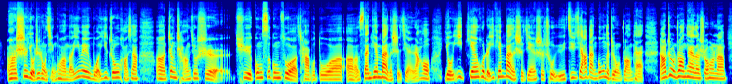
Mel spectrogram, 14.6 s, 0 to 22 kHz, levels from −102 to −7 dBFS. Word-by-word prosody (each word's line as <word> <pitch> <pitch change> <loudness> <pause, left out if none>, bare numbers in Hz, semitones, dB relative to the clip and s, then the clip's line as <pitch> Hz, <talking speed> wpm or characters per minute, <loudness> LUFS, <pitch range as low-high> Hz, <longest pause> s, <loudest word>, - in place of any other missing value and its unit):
呃， 195 +3 +2
是 275 +7 +4
有 215 - +4
这 200 - -2
种 190 -2 -2
情 - - -6
况 165 -4 -3
的。 150 0 -4
因 245 +5 -4
为 255 -3 +3
我 180 -8 -2
一 220 +4 -7
周 220 +2 +2
好 175 - -5
像， 185 0 -1 0.4
呃， 180 -2 +2
正 225 +7 -1
常 160 -5 -5
就 195 +2 -5
是 - - -1 0.3
去 210 -5 0
公 215 +5 -1
司 235 +2 +2
工 215 -3 -1
作 180 - +3
差 170 -2 -1
不 160 0 -11
多， 160 -1 0
呃， 155 -2 -1
3 200 +4 +4
天 240 +3 +2
半 235 -4 +6
的 145 - -6
时 155 - -3
间。 - - -7
然 - - -3
后 185 -2 0 0.3
有 170 -2 +1
1 245 +8 -3
天 245 +3 +2
或 250 0 +3
者 - - +2
1 220 - -4
天 255 +4 0
半 270 -3 +5
的 - - -2
时 145 -2 -3
间 155 +2 -4
是 170 -1 -3
处 175 +2 -5
于 145 +4 -5
居 215 +4 -6
家 235 +1 +3
办 230 -5 0
公 235 +4 -2
的 220 - 0
这 175 -2 -3
种 145 -3 -3
状 145 0 -3
态。 125 -4 -4 0.3
然 205 - +6
后 - - +6
这 290 - -3
种 270 -5 +3
状 265 -1 +6
态 245 -3 +4
的 205 -2 +2
时 200 - -4
候 205 +2 0
呢， 180 -2 +2
200 Hz, 275 characters per minute, -25 LUFS, 165-230 Hz, 0.4 s, 半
